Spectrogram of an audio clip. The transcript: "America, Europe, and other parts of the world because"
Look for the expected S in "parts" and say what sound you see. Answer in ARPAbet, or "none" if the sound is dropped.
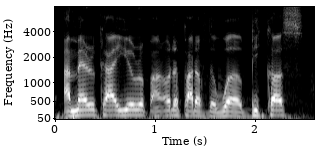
none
